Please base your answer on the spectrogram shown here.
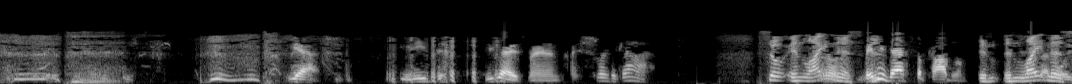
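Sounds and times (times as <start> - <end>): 
voice imitating heavy mouth breathing with raspy wheezy exhales: 0.0 - 3.0
laughter: 0.0 - 5.3
speech: 0.1 - 1.5, 2.1 - 6.6, 7.6 - 10.7.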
